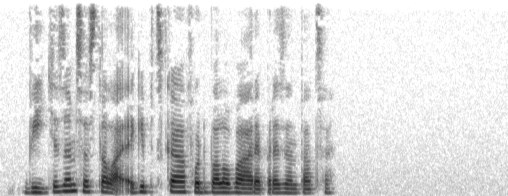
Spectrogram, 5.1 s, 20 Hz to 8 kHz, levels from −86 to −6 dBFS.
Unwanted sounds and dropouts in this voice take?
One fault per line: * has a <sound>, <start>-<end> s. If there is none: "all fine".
all fine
